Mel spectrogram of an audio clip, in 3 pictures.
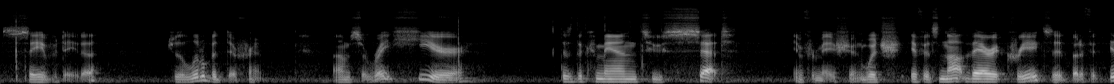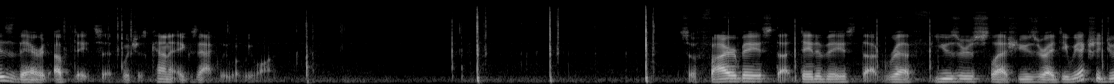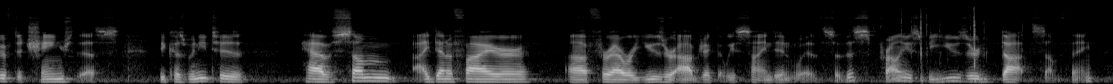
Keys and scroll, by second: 6.1 super+c, 12.4 super+Tab, 14.2 super+v, 32.0 super+Tab.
